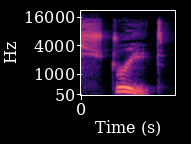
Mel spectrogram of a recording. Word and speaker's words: Street: Well, ours is Street, and every time we say Ryan Street, they go, "How do you spell that?" And I'm like, like the road you drive on?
